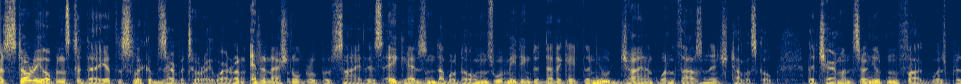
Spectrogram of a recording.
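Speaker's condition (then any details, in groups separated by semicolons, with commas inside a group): No condition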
